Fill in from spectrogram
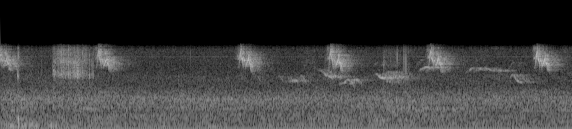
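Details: Great tits feeding at a backyard nest box in Veghel, the Netherlands, flying in and out: bright high chirps roughly once a second, mixed with soft lower whistled slurs and faint background noise.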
